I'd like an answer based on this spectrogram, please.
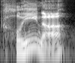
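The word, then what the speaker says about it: Cliodhna: Let's start with Kleena.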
